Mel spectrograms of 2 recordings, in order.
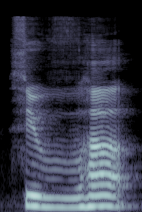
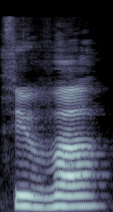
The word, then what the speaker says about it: सिंह: व सारखा उच्चार येतोय परत सिंह याचा पण उच्चार व सारखा यायला हवा सिंह सिंह आणि याचा हंस सिंह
